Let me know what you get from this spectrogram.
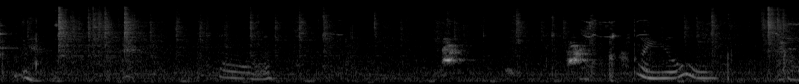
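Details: Poodle puppies indoors give short high whimpers and yelps, a few scattered cries with falling and rising tones, while a person talks nearby.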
